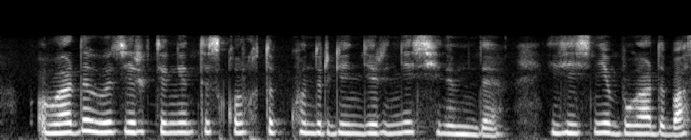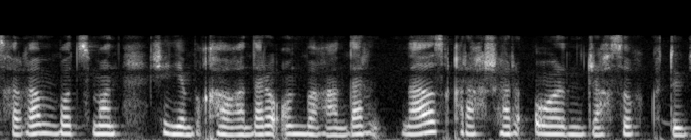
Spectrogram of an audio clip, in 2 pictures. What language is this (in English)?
Kazakh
